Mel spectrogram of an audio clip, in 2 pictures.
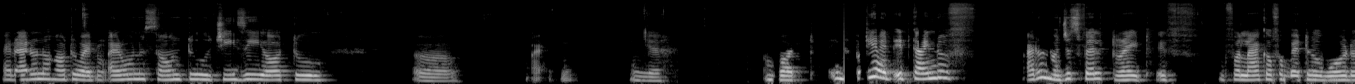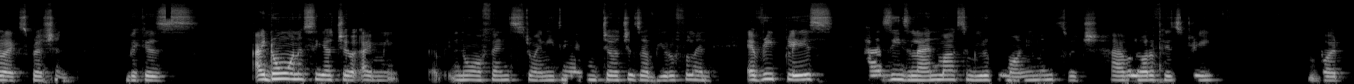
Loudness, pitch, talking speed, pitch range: -23 LUFS, 210 Hz, 170 wpm, 200-225 Hz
